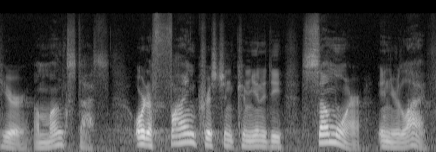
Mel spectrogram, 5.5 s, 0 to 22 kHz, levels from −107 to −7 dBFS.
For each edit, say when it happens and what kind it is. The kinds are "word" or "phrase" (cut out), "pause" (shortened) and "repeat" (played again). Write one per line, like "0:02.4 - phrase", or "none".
none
